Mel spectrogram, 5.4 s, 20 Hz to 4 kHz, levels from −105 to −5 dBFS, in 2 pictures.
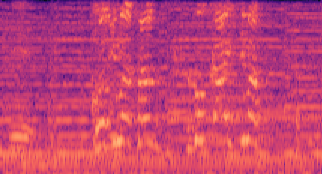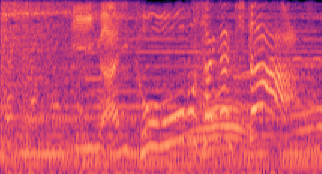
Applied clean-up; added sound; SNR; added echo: none; Wind instrument, woodwind instrument + Engine; 16 dB; none.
